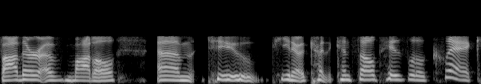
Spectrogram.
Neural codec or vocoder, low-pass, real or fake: vocoder, 44.1 kHz, 128 mel bands every 256 samples, BigVGAN v2; 3.6 kHz; fake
